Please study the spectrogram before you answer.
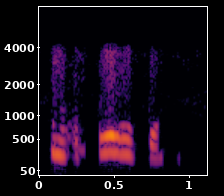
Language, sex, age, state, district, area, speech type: Assamese, female, 30-45, Assam, Dibrugarh, rural, conversation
